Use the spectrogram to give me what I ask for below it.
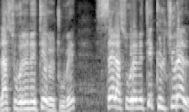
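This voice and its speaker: The sound is dry and close, with no echo. A man talks in a high pitch with a Cameroonian accent. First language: Bassa (speaking French). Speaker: political commentator. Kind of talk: political commentary. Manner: emphatic.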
